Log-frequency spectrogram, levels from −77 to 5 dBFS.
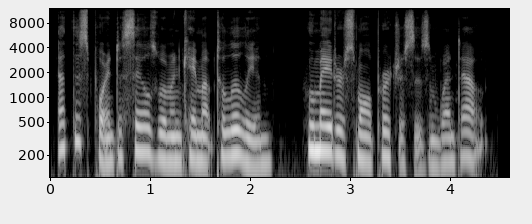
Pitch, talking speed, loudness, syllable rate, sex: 185 Hz, 220 wpm, -18 LUFS, 5.9 syllables/s, female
